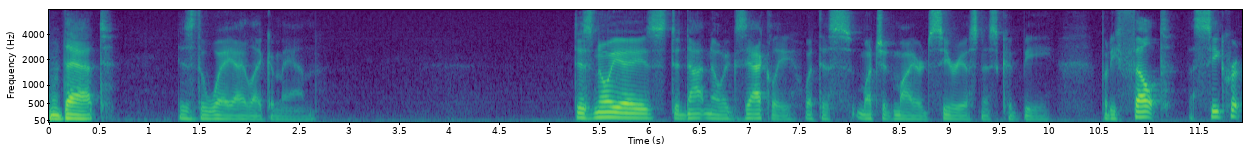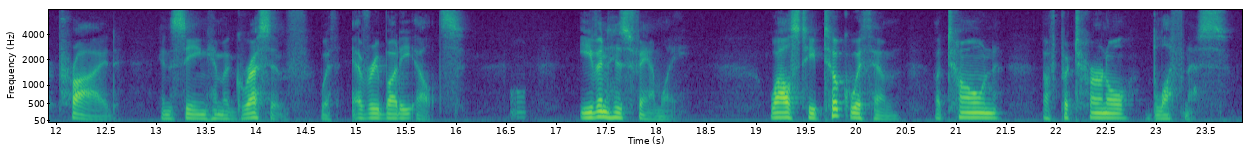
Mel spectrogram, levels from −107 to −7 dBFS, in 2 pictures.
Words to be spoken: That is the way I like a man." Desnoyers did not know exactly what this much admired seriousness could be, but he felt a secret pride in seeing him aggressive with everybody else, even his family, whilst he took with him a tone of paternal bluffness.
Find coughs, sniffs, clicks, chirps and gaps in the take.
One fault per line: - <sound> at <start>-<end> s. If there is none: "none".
- laugh at 16.5-16.7 s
